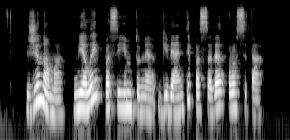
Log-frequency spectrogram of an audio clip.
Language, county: Lithuanian, Panevėžys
